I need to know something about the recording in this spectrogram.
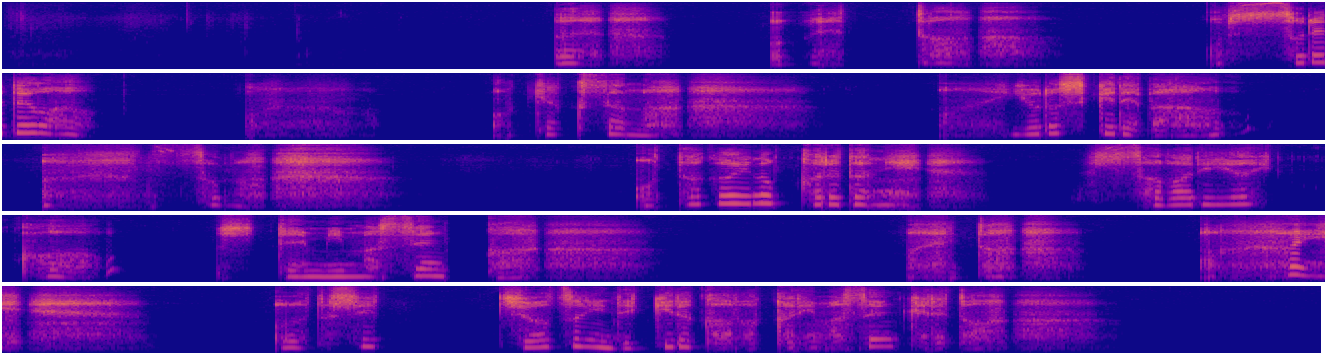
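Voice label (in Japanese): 囁き（バイノーラルマイク収録 効果音なし）; 囁きいじりあいっこ+６９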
